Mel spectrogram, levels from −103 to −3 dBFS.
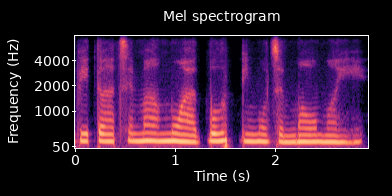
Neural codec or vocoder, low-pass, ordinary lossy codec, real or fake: codec, 16 kHz in and 24 kHz out, 0.6 kbps, FocalCodec, streaming, 2048 codes; 7.2 kHz; Opus, 24 kbps; fake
